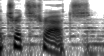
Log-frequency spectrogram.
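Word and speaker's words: Tritsch-Tratsch: I think it's the trich-tratch.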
